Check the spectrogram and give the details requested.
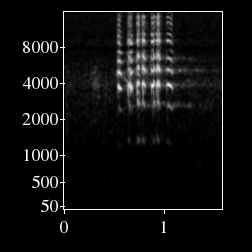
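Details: Grey-headed lapwing with chicks in the rain: a single burst of five or six sharp, high, clipped notes in quick succession, over a soft steady background hiss.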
